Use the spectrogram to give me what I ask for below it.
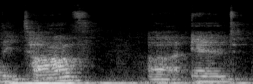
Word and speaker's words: tav: It's called the tav. Uh, and we are going to pronounce it with the sound of T whether there's a dot in it or not.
